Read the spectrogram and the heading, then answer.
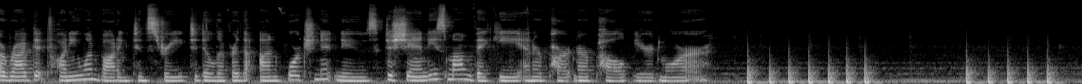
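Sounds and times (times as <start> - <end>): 
speech: 0.0 - 7.2
police officers pounding heavily on a house door: 7.5 - 8.8, 9.6 - 10.7.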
